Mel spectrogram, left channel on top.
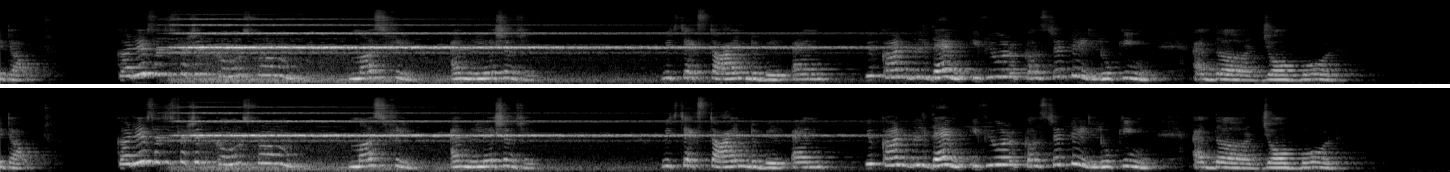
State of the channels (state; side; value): normal; both; correlation 0.70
